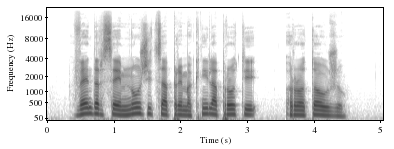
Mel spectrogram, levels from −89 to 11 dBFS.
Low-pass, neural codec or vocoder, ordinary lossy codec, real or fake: 19.8 kHz; none; none; real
